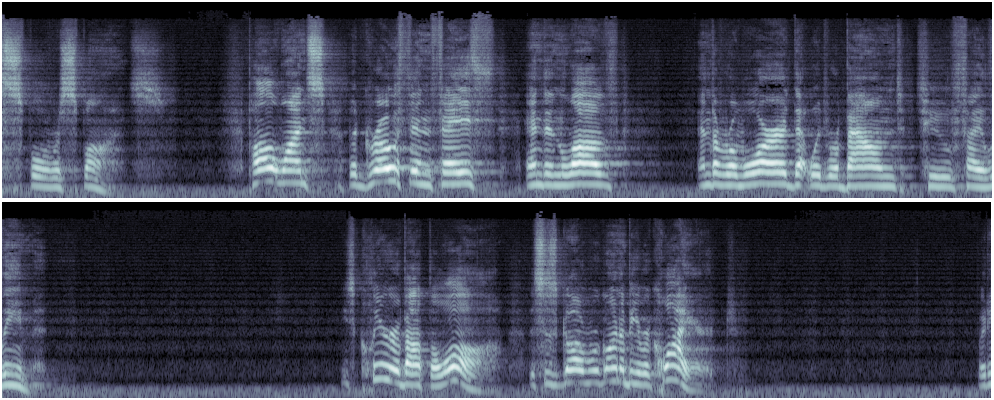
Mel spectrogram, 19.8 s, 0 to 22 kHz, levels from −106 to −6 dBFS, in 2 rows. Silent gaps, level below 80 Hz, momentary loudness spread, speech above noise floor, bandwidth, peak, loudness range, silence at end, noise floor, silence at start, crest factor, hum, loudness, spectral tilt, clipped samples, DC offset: none; -62 dBFS; 21 LU; 37 dB; 17.5 kHz; -4 dBFS; 12 LU; 0 s; -60 dBFS; 0 s; 22 dB; none; -23 LUFS; -3.5 dB/octave; under 0.1%; under 0.1%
